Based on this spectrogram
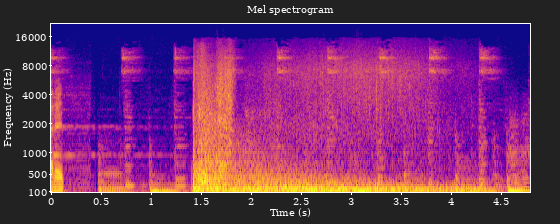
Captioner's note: mine explodes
